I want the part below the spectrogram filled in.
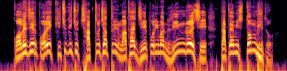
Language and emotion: Bengali, surprised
